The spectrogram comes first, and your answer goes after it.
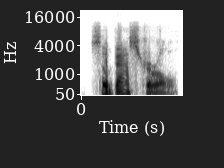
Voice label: "subastral", American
